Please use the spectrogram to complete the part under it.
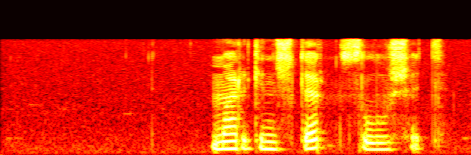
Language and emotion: Russian, neutral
